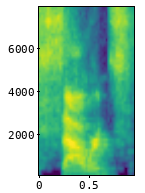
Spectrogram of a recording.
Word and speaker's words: Sowards: Nobody can say our last name. It's Sowards. It's how you say it. But swords, all of that.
